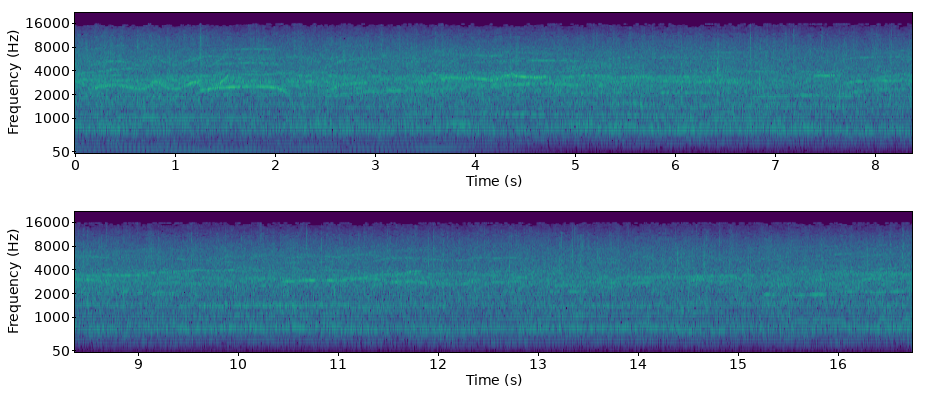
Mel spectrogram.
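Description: People in a crowd whistle shrilly.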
